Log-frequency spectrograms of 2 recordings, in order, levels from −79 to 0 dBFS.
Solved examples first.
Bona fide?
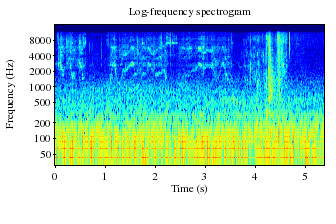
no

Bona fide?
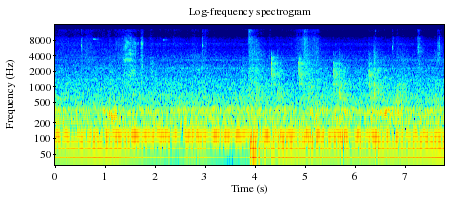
yes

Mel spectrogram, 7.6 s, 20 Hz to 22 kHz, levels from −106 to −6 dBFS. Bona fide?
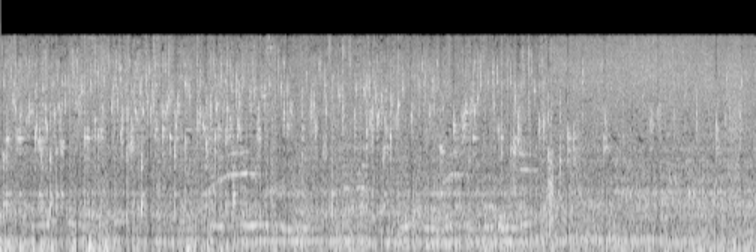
no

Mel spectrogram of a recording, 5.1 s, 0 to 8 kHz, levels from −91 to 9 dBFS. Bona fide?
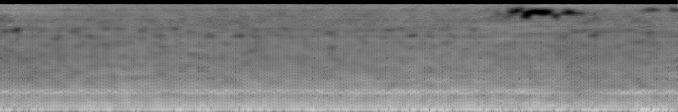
no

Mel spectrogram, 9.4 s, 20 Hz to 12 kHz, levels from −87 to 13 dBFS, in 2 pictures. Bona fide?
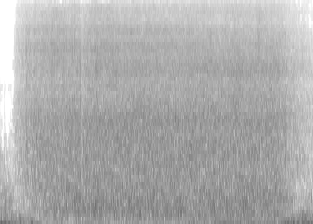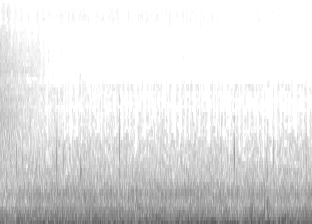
yes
